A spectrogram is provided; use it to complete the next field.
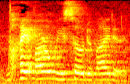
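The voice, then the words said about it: Whiny complaining voice. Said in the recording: “how do you say that in a complaining voice ... Use that complaining voice”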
